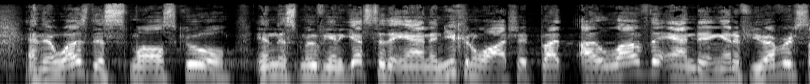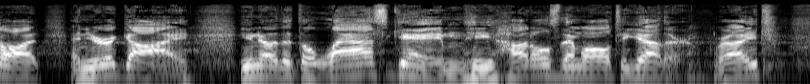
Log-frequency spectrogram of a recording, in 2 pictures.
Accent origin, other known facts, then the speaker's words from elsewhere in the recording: Indiana, United States; I came from Indiana, and no one in Indiana knows really what a Hoosier is, but we're all one if we're from Indiana.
